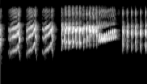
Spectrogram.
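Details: Javan pied starling (jalak suren) in full, loud song, used as a master recording for other birds to copy: three harsh rolling phrases, a long buzzy rattling note, then rapid repeated sharp notes.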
